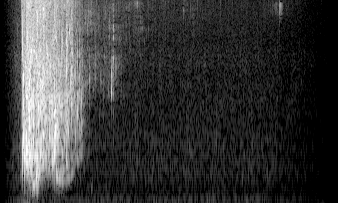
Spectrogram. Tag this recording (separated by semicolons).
flow; pool; small; swirl; water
